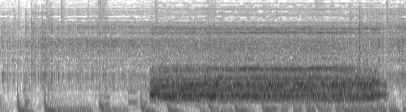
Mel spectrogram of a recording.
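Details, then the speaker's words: Toy Biz Jurassic Park The Lost World remote-control T-rex toy after repair: small motor buzzes loudly with gear chatter for about two seconds, laboured and harsh under load, yet still drives the toy. "Nice! I mean, it sounds awful. The motor sounds like it's killing itself, but it's doing it still."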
